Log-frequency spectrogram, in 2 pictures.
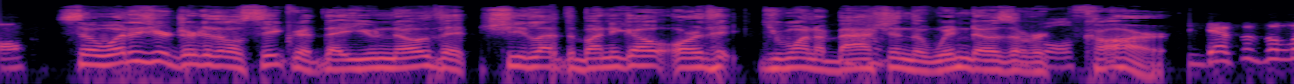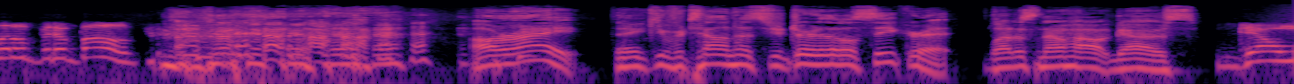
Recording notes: the woman on the phone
